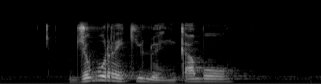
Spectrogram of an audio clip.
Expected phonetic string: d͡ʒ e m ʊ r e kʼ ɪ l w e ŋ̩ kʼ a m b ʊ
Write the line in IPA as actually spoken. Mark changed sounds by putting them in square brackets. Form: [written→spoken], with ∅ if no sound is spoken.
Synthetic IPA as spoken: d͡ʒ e [m→b] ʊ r e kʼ [ɪ→i] l w e ŋ̩ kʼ a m b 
